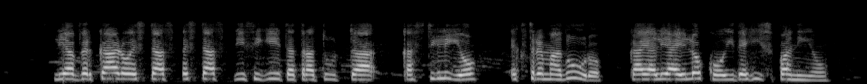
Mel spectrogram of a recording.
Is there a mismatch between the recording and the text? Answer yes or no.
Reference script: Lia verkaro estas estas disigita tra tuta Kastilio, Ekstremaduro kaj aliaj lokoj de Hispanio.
no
